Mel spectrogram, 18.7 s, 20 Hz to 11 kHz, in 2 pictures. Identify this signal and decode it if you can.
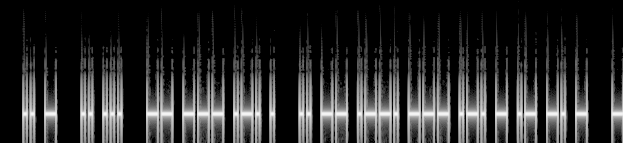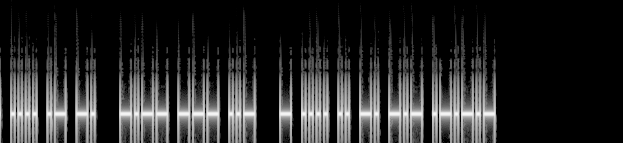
Morse code, heard as a keyed tone, about 22 wpm, 700 Hz. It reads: IT IS MORE IMPORTANT THAN YOU THINK.
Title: Sentences from Top 600 Words 22wpm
